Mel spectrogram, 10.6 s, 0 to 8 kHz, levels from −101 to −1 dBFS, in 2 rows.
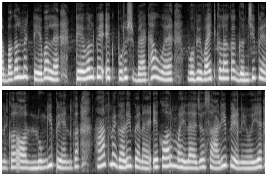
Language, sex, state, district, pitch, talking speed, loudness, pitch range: Hindi, male, Jharkhand, Garhwa, 260 Hz, 195 wpm, -14 LUFS, 235-295 Hz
